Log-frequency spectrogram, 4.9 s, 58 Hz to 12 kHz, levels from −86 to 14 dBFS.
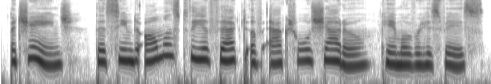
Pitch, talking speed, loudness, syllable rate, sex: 240 Hz, 170 wpm, -15 LUFS, 4.9 syllables/s, female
